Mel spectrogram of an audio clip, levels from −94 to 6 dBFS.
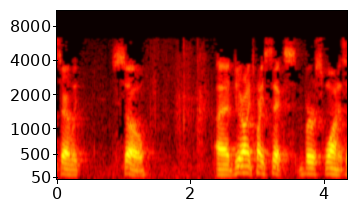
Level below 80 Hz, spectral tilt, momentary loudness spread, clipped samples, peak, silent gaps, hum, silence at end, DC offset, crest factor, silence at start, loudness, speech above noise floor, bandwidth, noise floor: -66 dBFS; -6 dB/octave; 15 LU; under 0.1%; -8 dBFS; none; none; 0 s; under 0.1%; 16 dB; 0 s; -25 LUFS; 25 dB; 6.6 kHz; -49 dBFS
